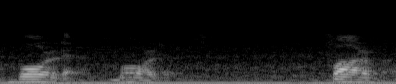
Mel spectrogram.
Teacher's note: Rhotic, meaning the R is pronounced even if it occurs at the end.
